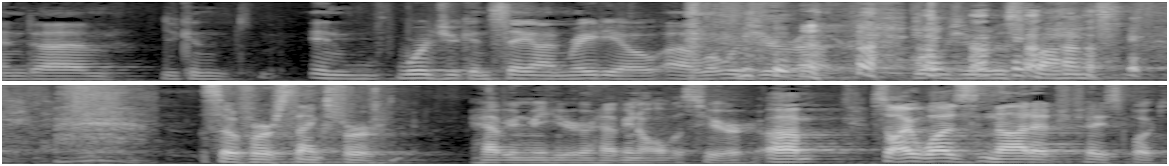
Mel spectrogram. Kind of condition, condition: setting, live audience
